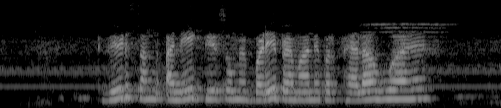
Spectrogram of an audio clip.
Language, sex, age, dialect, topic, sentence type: Hindi, female, 18-24, Kanauji Braj Bhasha, banking, statement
